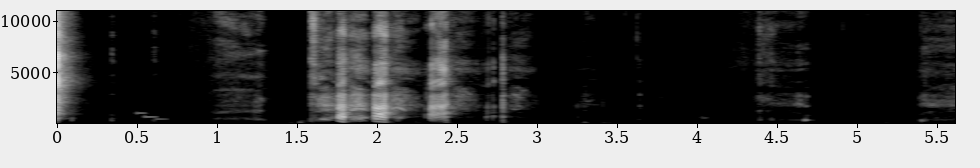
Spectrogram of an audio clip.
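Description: A teenage boy laughs loudly and breathlessly close to a microphone.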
